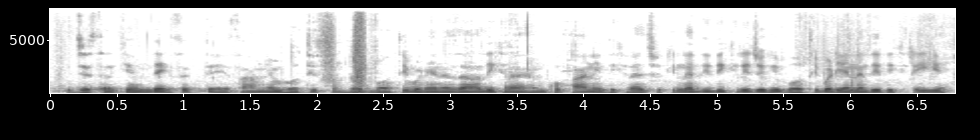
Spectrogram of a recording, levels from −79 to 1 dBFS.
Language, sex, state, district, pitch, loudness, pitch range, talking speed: Hindi, male, Andhra Pradesh, Anantapur, 110 Hz, -31 LUFS, 110-115 Hz, 325 wpm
